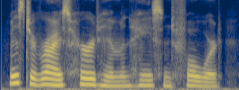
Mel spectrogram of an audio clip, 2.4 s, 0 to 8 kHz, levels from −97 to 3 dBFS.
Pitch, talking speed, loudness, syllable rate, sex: 170 Hz, 175 wpm, -17 LUFS, 5.3 syllables/s, female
